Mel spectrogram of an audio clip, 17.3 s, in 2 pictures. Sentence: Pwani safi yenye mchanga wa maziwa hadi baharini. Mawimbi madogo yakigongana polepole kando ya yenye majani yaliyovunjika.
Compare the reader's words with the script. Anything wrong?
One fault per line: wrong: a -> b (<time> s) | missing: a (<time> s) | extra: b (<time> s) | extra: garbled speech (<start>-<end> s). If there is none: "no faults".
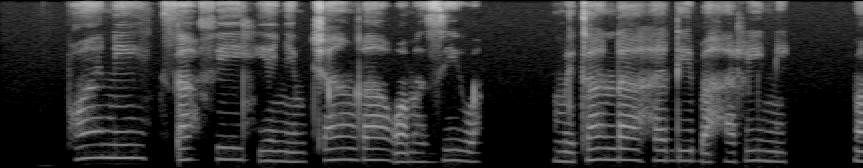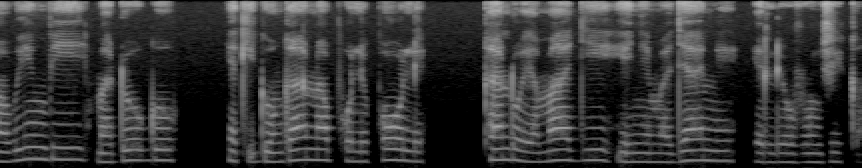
extra: umetanda (5.5 s)
extra: maji (14.0 s)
